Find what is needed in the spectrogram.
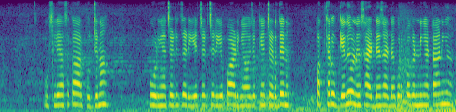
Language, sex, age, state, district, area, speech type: Dogri, female, 30-45, Jammu and Kashmir, Jammu, urban, spontaneous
